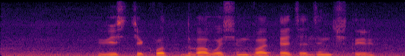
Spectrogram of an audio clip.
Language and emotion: Russian, neutral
